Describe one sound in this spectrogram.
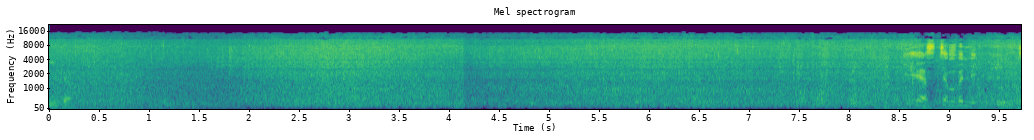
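Waves splash against rocks close by.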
